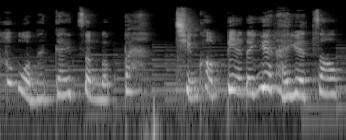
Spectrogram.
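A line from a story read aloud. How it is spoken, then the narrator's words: Crying woman. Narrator (Chinese): 克里姆太太哭着说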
